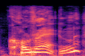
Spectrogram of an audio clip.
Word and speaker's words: Koren: first of all you you pronounce my name really nicely quran which means in hebrew shining okay i've changed it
